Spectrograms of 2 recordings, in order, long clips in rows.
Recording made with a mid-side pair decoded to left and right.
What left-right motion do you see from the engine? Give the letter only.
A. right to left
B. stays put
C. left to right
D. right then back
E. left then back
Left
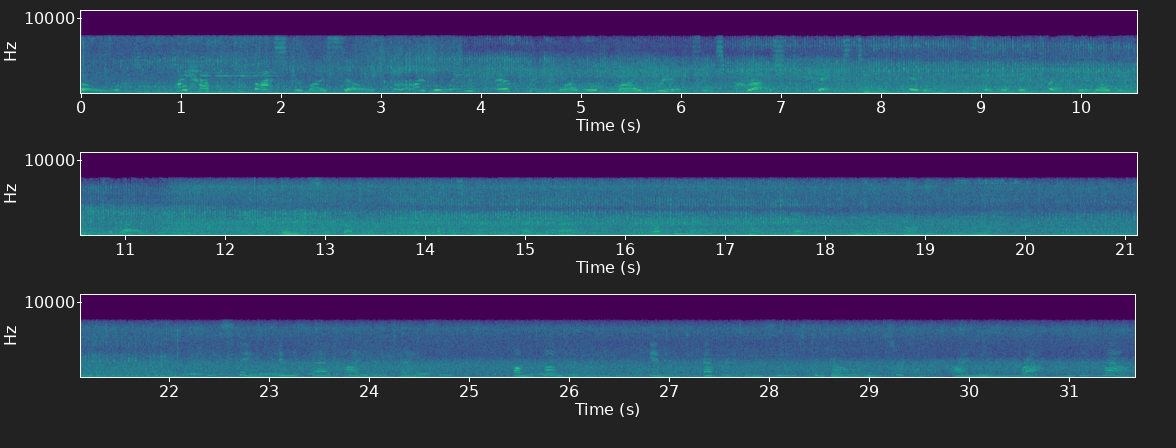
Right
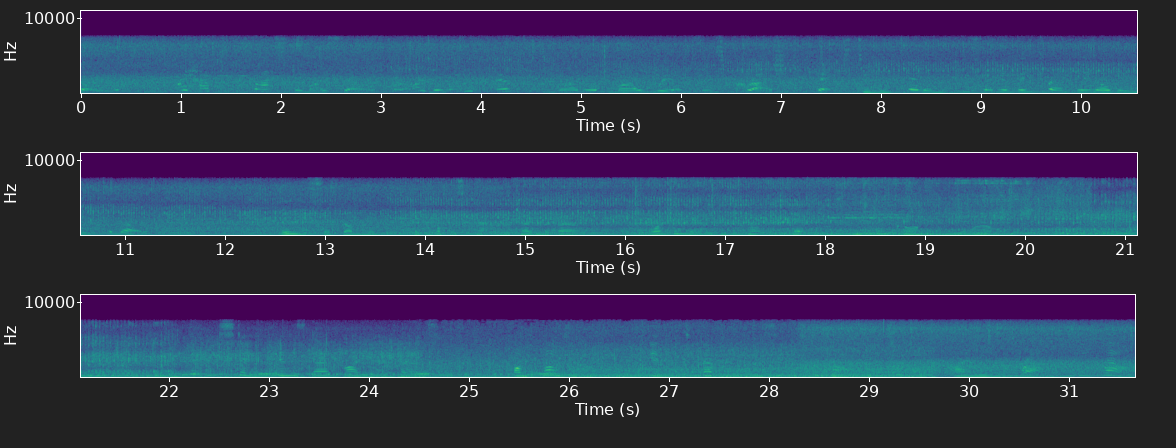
C.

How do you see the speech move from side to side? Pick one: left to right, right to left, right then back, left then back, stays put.
left to right.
